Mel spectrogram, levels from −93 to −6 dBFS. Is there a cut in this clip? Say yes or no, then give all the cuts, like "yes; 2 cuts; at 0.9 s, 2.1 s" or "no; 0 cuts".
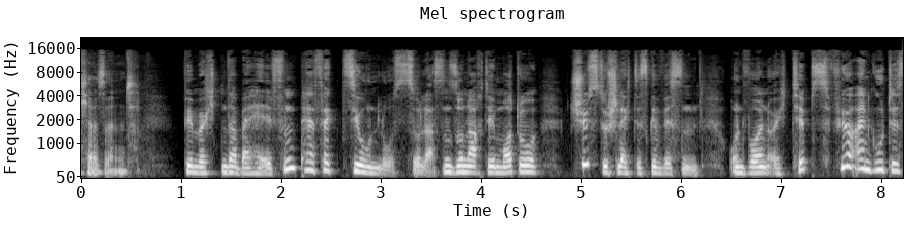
no; 0 cuts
